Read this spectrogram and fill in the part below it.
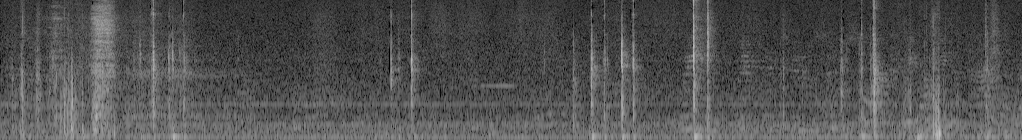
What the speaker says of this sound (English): Please type the secret letters you see here.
